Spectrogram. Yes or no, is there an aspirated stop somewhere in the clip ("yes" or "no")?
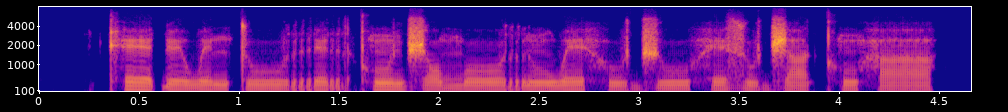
yes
